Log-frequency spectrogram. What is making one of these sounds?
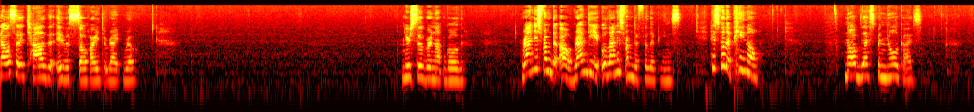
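A young woman talks calmly and close to the microphone, in bursts with pauses.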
